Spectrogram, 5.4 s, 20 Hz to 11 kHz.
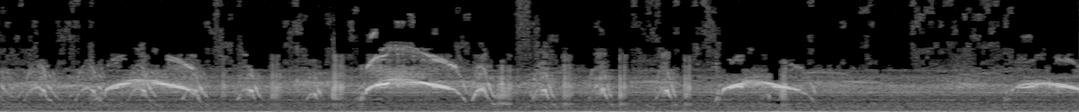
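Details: Excited northern royal albatross chick being fed by both parents, 8.10.24; loud, clear arched whistles come in quick succession, mixed with short rasping bursts and squawk-like notes, over a faint low hum.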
